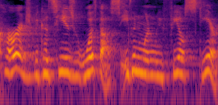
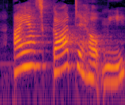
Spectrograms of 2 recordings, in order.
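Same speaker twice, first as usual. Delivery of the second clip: plain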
